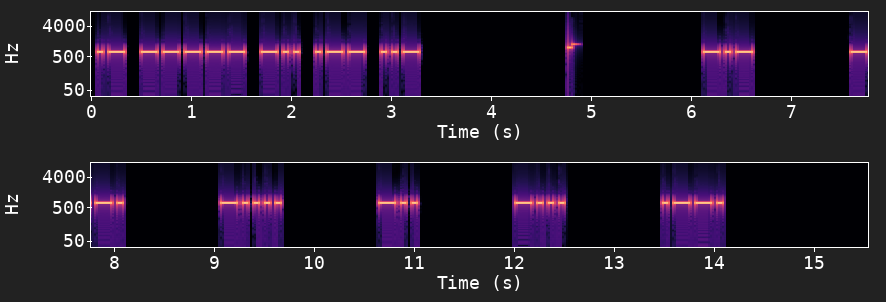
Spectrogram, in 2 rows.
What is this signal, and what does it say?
Morse code, heard as a keyed tone, about 22 wpm, spaced as for 11 wpm, 700 Hz. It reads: A0DWU KG6DBP
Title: USA Call Signs - 6 Characters - 6x Character Spacing - 22wpm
